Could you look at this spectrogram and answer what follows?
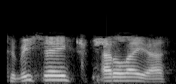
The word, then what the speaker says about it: Tunmise Adeleye: My name is pronounced Tunmise Adeleye. Tunmise Adeleye. It's a little bit foreign.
